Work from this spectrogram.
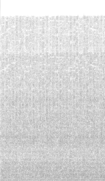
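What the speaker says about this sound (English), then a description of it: "So as you can see, the engine is running" A Toyota Camry engine with a lean-running fault and low fuel pressure idles steadily, giving a continuous, even drone with a low hum and no revving or voices.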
